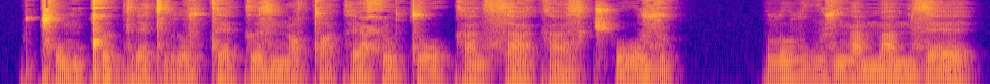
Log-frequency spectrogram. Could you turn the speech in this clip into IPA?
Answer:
ǀ o m ǃ ə ɡ r ɛ t r o z t ɛ k ə z ŋ ɛ tˤ u k ɛ ħ u t o k a l s a k a z t͡ʃʼ o z | l o l v u z ŋ a m a m z ɛ

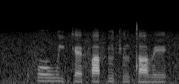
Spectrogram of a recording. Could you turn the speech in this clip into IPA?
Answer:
f oː˦ w i˨˦ k ɛ˨ f a˦ f ĩ˦ t͡ʃ ĩ˨ t a˨ β e˨

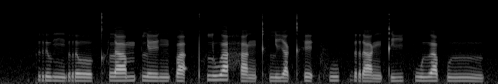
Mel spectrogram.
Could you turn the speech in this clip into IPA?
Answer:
p r ɯ˨˩ ŋ r ɤː˨˩ kʰ l a˦˥ m p l eː˧ ŋ p a˦˥ ʔ pʰ l u˥˩ a̯ h a˩˦ ŋ kʰ l i˩˦ a̯ kʰ e˦˥ ʔ f uː˦˥ k̚ r a˨˩ ŋ t iː˦˥ k w ɯ˥˩ a̯ p ɯː˥˩

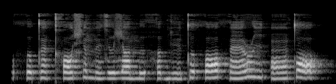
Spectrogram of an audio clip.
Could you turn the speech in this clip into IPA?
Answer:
θ ʊ t̪ ɛ̃ kʰ ɔ ɕ ə̃ n̪ ĩ z ɨ ɮ ɐ n̪ ɨ h ə ɡ ĩ t̪ ʊ θ ɔ θ ɛ̃ ɹ i ʔ ɔ̃ t̪ ɔ

